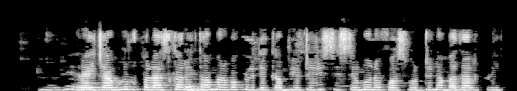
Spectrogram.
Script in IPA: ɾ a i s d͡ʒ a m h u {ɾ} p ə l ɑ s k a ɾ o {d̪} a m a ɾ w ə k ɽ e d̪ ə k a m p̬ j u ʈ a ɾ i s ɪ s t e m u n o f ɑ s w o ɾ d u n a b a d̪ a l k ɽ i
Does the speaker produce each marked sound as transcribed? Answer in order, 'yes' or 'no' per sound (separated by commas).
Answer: yes, no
